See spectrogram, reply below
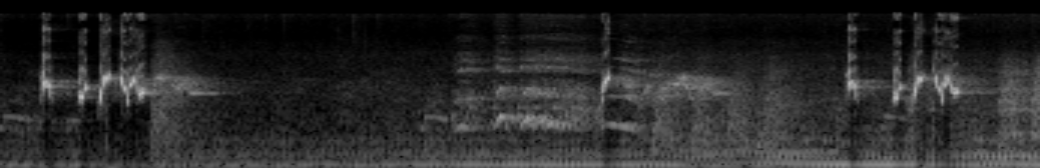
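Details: Red-whiskered bulbul kept as a song-tutor bird, singing with clear word placement and good phrasing: two quick bursts of loud warbled, bouncing notes, a lone sharp note between them, and softer bird calls in the background.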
